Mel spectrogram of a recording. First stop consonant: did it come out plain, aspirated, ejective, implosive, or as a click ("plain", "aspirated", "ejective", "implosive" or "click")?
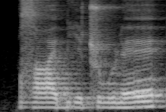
implosive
